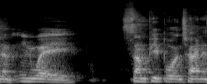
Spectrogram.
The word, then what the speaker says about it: 因为: way the pronunciation of inway some people are trying to say it slightly differently i guess i think the most correct or the most dictionary is like this in way fourth tone weight but some people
